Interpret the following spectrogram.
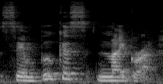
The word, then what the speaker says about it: Sambucus nigra: And the European version name, I believe, is pronounced Sambucus nigra.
